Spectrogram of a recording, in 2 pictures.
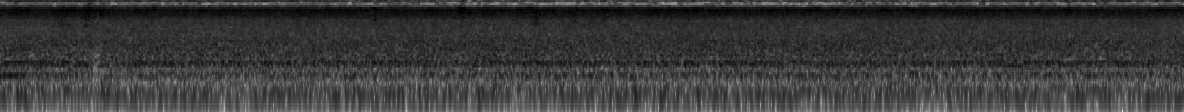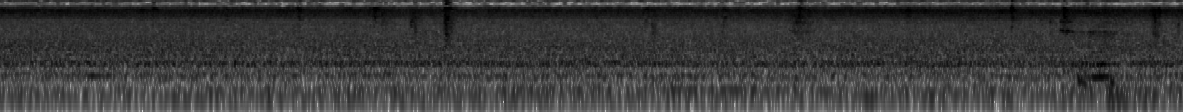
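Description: A swarm of honeybees drones continuously, a dense, even buzzing of many insects that fills the whole stretch with no voices.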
